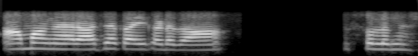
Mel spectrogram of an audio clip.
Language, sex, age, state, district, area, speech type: Tamil, female, 18-30, Tamil Nadu, Kallakurichi, urban, conversation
